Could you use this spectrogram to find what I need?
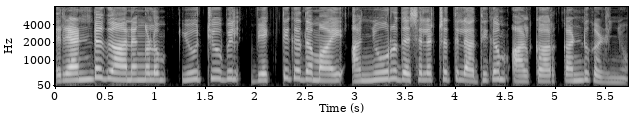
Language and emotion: Malayalam, neutral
